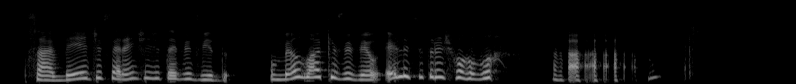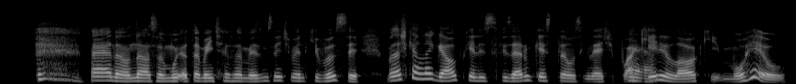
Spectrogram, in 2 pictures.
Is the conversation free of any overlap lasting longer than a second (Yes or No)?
Yes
